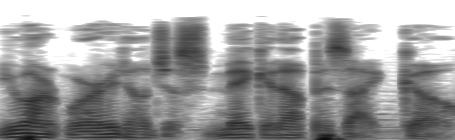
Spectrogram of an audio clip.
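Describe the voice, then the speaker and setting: Over clear music in the background, a man puts on a character voice, very deep and raspy. He talks at a fairly quick pace. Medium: solo performance. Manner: sardonic.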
